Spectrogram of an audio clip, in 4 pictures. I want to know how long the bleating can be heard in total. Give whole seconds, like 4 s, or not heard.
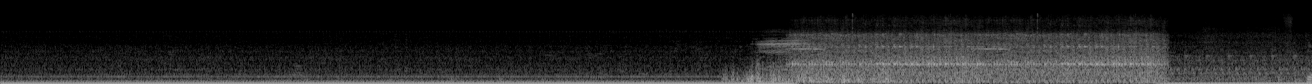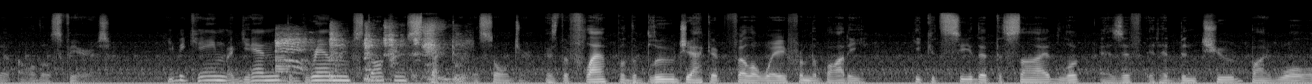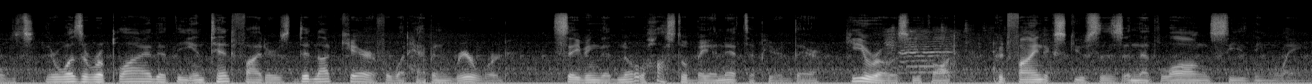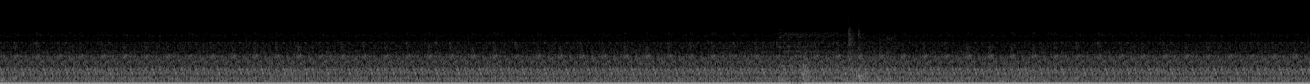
7 s.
